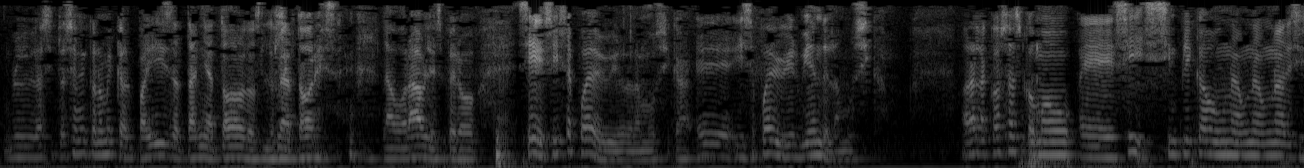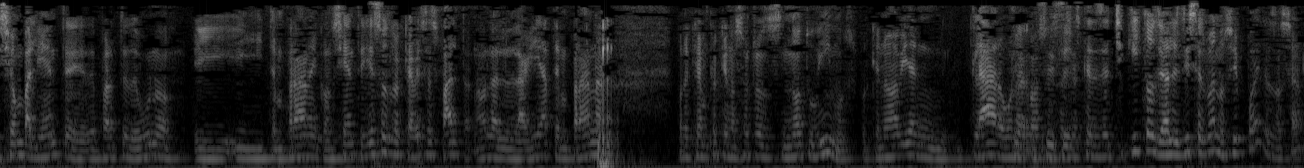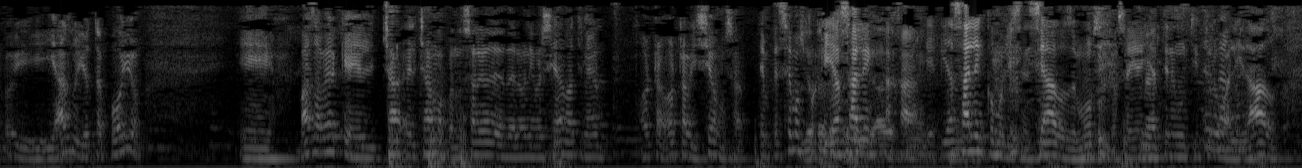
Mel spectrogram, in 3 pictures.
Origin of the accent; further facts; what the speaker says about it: Ecuador; tú sacabas tu producto como ecuatoriano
